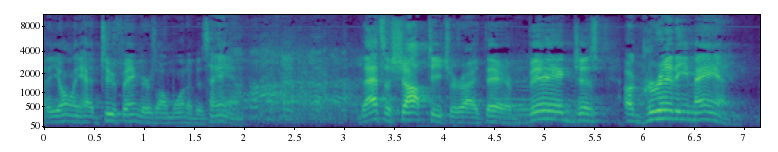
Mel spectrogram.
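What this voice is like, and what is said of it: Slight Southern American accent. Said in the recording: “I have a little bit of a southern accent because most of my kinfolk are from Kentucky”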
